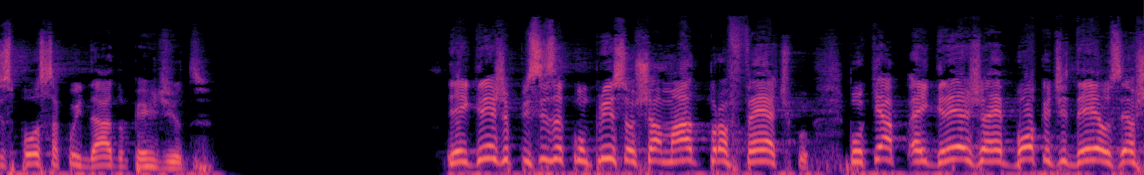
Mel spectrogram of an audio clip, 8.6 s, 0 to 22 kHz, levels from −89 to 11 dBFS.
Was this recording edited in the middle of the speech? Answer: no; 0 cuts

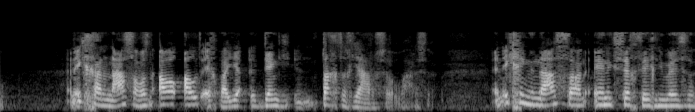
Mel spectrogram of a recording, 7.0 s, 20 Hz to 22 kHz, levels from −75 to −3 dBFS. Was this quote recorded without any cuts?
yes; 0 cuts

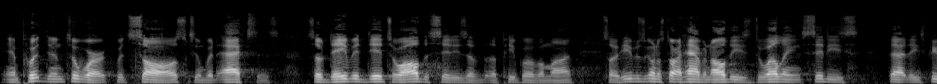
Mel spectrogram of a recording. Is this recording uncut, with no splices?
no; 2 cuts; at 1.9 s, 6.0 s

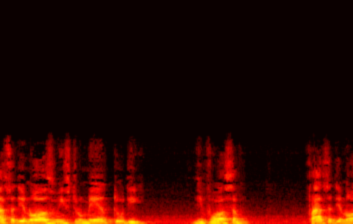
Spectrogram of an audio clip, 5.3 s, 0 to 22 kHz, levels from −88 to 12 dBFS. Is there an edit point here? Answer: no; 0 cuts

